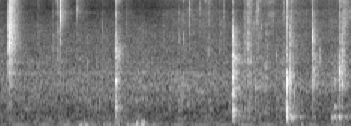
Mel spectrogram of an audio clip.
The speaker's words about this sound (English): Hang on, let me drink water.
